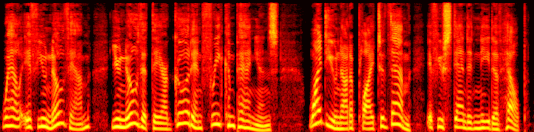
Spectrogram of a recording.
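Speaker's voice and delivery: lightly voiced eager girl; young novice voice. A narrator's reading. Novice voiced in read story.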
